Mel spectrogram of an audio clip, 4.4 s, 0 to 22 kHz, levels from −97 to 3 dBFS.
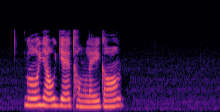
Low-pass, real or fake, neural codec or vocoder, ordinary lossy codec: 7.2 kHz; real; none; MP3, 48 kbps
